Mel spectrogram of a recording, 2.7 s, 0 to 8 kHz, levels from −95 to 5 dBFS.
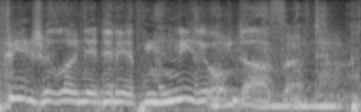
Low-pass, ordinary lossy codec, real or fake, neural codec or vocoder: none; none; fake; codec, 16 kHz, 1 kbps, FunCodec, trained on LibriTTS, 50 frames a second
